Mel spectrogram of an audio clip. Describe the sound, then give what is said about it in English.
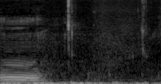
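Someone chewing a meth top donut, with a couple of sharp, wet smacking clicks spaced apart. A brief murmur of voice comes at the very start. “what are you eating? Your meth donuts?”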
